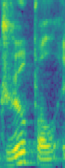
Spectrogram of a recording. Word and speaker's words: Drupal: and Drupal is how an English-speaking person would probably pronounce the Dutch word for droplets.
